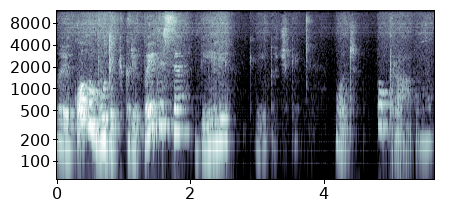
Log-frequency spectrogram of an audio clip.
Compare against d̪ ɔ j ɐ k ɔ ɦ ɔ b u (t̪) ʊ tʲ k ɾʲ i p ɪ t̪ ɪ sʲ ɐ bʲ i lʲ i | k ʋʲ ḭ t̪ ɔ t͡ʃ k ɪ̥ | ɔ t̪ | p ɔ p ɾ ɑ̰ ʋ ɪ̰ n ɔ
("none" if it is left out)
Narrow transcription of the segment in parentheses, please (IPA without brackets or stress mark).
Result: d̪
